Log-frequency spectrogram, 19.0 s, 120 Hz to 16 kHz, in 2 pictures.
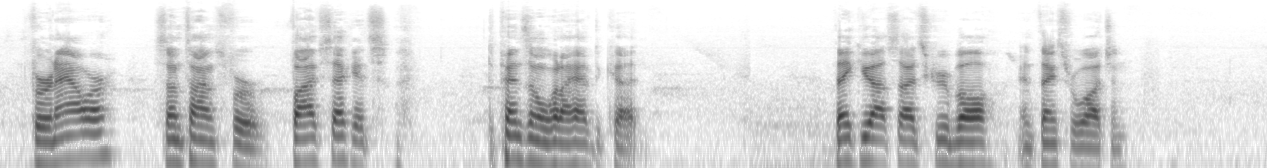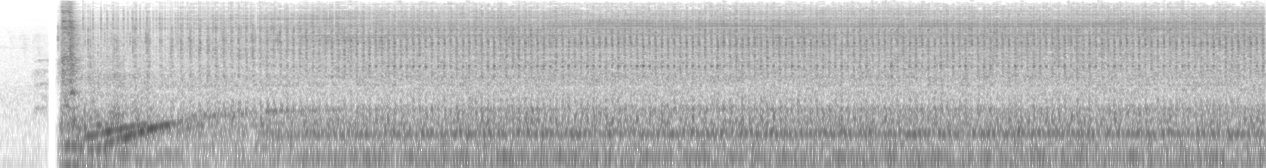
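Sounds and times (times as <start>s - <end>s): bandsaw motor spinning up: 10.0s - 19.0s.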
